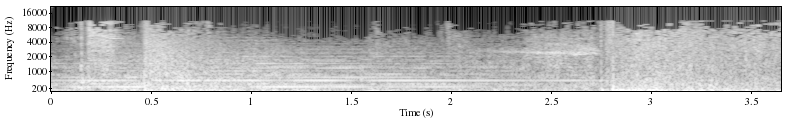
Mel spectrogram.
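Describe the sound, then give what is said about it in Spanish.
Artillery shells exploding as they land among mountain-division soldiers, a dense, continuous roar of booms with a sharper, heavier burst near the end. “Los proyectiles sobrevuelan sus cabezas y caen entre los soldados alemanes de la división de montaña.”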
